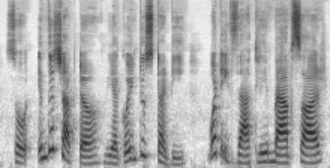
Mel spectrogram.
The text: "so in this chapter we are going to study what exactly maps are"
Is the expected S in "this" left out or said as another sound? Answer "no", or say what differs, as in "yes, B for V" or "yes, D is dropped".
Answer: yes, S is dropped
